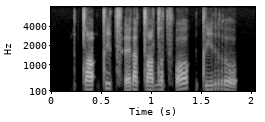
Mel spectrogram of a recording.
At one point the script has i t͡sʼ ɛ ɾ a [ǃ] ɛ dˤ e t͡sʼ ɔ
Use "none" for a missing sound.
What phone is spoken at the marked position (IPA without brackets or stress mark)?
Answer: t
